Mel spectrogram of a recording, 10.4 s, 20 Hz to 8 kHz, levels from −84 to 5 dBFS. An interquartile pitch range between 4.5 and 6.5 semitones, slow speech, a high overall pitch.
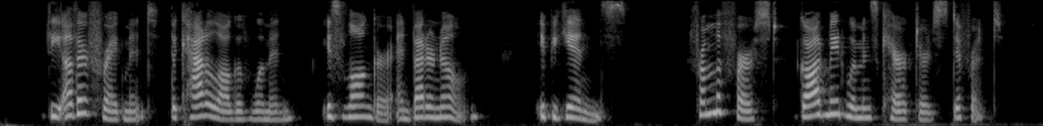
Yes: average, 4.8 semitones; slow, 125 wpm; high, 230 Hz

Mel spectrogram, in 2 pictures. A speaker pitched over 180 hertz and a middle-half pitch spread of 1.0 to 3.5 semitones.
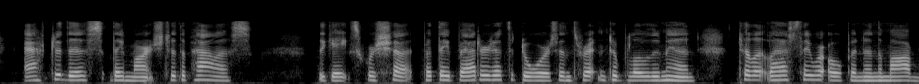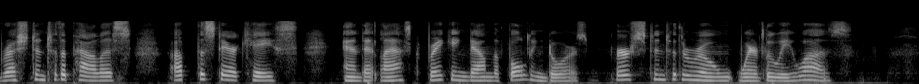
Yes: high, 190 Hz; narrow, 2.5 semitones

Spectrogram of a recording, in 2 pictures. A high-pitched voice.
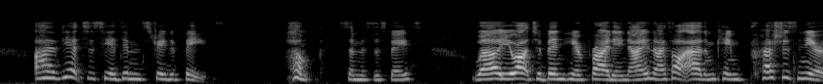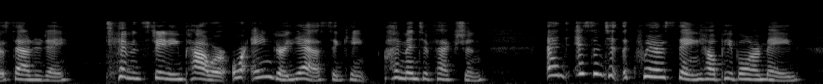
Yes: high, 245 Hz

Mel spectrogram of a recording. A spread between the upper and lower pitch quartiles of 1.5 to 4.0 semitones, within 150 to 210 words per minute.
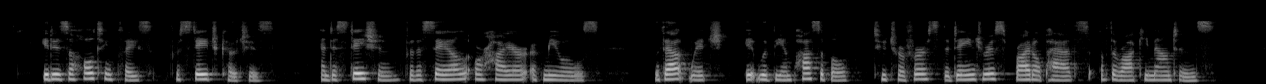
Yes: average, 2.9 semitones; average, 160 wpm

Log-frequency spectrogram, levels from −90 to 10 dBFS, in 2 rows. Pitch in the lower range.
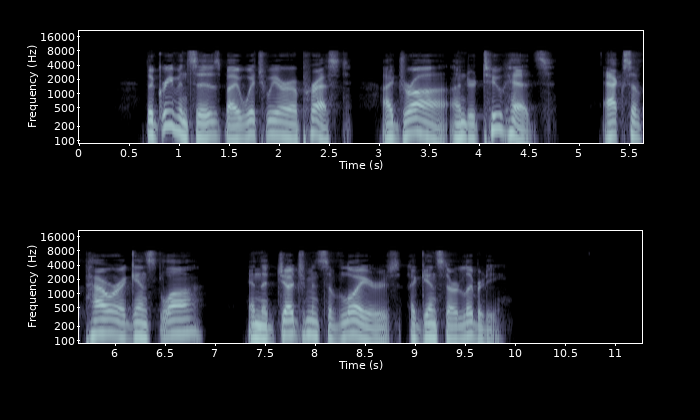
Yes: low, 120 Hz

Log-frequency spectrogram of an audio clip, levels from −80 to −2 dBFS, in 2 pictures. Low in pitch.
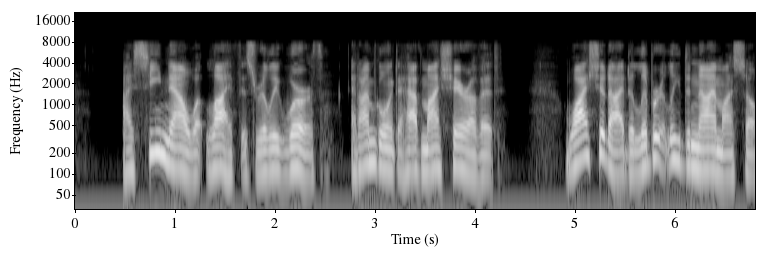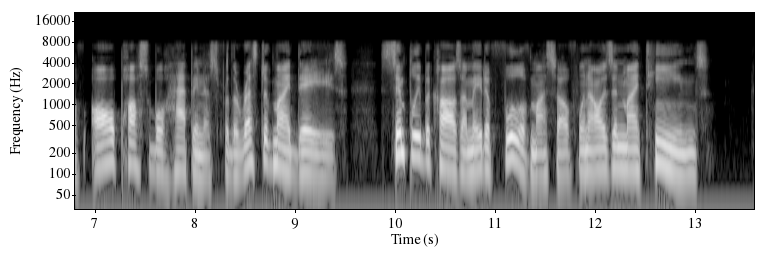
Yes: low, 115 Hz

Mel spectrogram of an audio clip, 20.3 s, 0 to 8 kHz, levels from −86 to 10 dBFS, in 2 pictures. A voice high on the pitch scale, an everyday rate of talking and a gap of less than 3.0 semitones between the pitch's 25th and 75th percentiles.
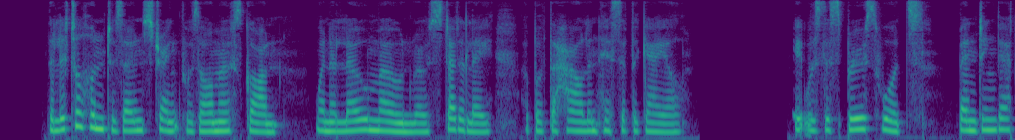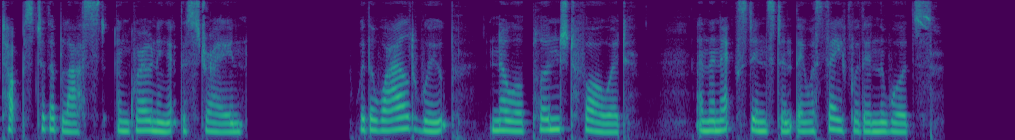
Yes: high, 205 Hz; average, 165 wpm; narrow, 2.5 semitones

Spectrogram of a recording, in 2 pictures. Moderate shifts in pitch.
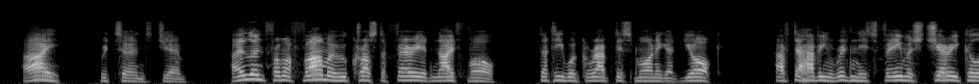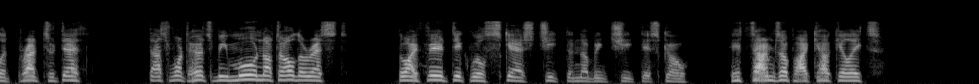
Yes: average, 3.3 semitones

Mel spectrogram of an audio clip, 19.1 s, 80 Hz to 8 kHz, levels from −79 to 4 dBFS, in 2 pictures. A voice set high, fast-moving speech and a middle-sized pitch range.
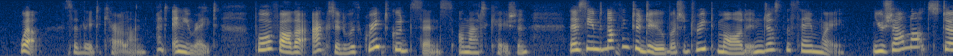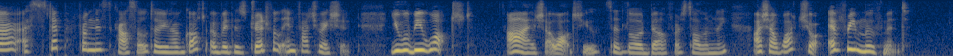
No: very high, 265 Hz; fast, 210 wpm; wide, 6.1 semitones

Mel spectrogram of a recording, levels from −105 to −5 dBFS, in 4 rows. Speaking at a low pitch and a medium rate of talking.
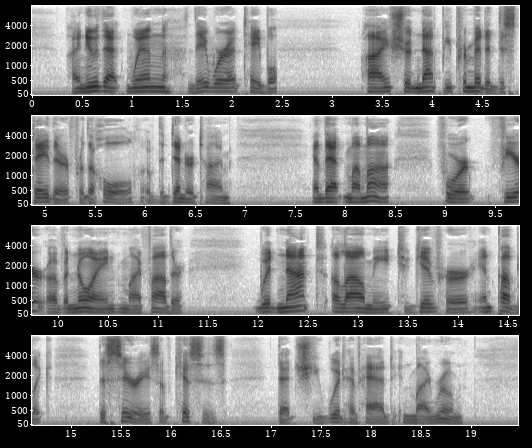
Yes: low, 120 Hz; average, 160 wpm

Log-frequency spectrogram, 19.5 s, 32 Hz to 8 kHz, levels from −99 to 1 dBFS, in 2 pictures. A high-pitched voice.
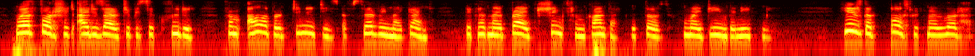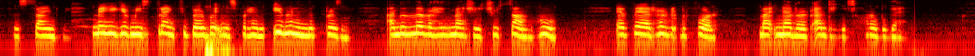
Yes: very high, 260 Hz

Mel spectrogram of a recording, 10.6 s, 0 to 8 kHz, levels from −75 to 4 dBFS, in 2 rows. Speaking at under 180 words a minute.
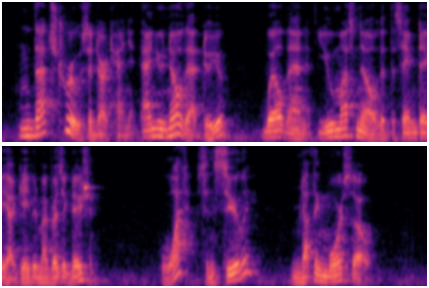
Yes: average, 165 wpm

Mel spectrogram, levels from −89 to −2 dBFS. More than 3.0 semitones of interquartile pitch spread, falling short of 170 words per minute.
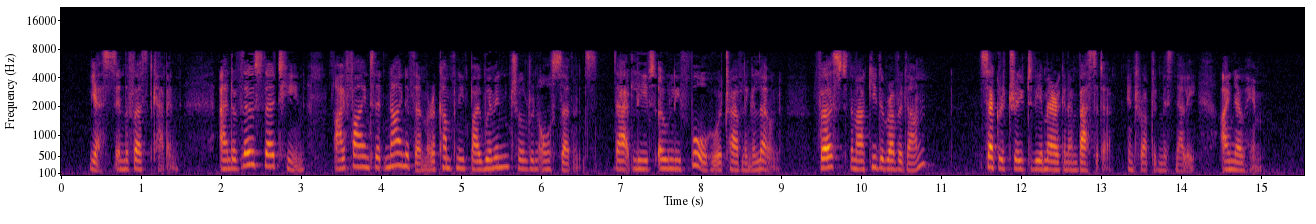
No: average, 3.5 semitones; average, 180 wpm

